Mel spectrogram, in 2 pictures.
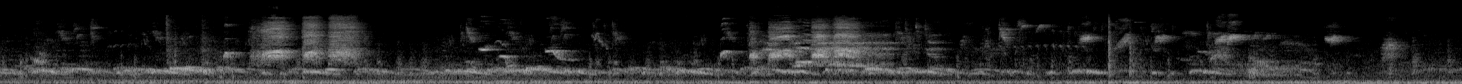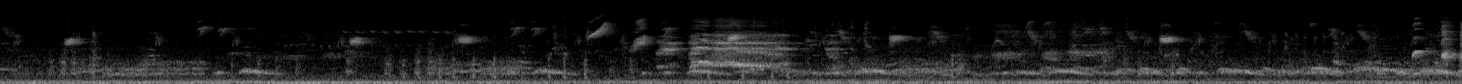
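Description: Birds calling: a steady low chatter of short calls, with louder harsh calls about 3, 8 and 22 seconds in and scattered chirps.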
